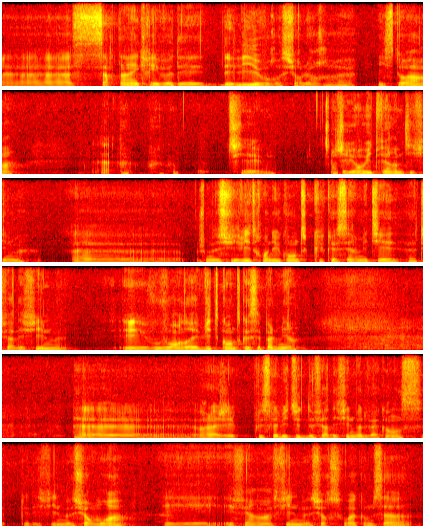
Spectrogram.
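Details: Adult man who stutters, speaking French at a stuttering colloquium; stuttering.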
